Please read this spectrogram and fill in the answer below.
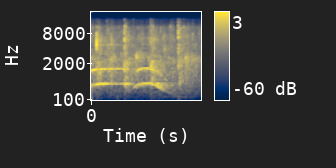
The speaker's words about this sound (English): Somebody clap your hands and thank God.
